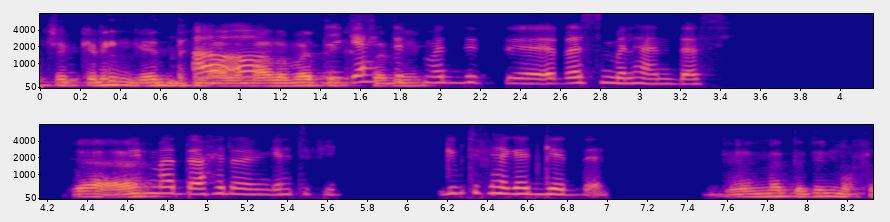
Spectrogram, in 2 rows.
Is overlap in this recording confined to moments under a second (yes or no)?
no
